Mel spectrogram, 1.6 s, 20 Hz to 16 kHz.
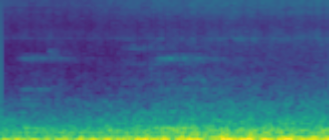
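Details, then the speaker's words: Nissan Sunny N17 idling during scan-tool power balance test; low, uneven rumble with lumpy, stumbling beat and shaking as cylinder 1 is disabled and rpm drops, used to locate a misfire. "بتعطل السلندر نمره واحد نشوف الار بي ام اتغير تمام وبتحس بالهزه في العربيه"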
